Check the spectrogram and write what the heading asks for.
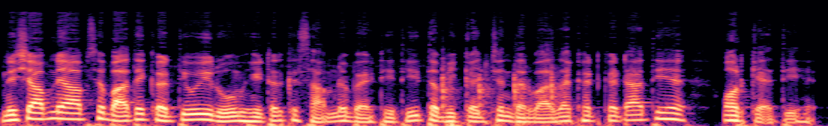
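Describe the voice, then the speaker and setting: A man reading scripted story narration, steady and even. His voice sits on the low side. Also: normal speed, slight background noise.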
